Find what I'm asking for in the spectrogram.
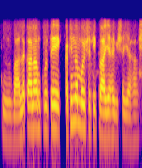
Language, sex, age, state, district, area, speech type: Sanskrit, male, 30-45, Maharashtra, Nagpur, urban, conversation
